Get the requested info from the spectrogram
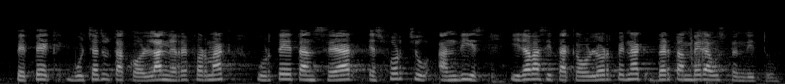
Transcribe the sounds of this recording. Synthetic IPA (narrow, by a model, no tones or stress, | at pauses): pe̞pe̞kbult͡sat̪ut̪ako̞lane̞re̞fo̞ɾmak | uɾt̪e̞ːt̪anse̞aɾe̞sfo̞ɾt͡suand̪isiɾaβ̞asit̪akolo̞ɾpe̞nakbe̞ɾt̪ambe̞ɾaust̪e̞nd̪it̪u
